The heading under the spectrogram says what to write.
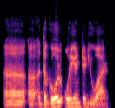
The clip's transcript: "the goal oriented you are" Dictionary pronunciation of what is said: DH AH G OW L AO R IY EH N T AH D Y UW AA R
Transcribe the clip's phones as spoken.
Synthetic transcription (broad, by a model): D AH G OW L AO R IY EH N T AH D Y UW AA R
